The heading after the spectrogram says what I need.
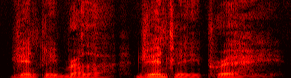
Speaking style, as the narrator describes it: with its all-obliterated tongue it murmured

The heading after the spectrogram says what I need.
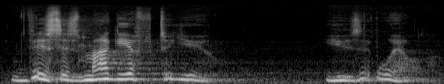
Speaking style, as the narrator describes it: in that still, small voice, he says

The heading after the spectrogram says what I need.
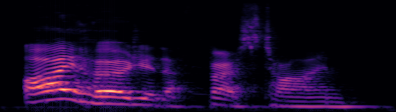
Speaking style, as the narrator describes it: snapped Gaunt

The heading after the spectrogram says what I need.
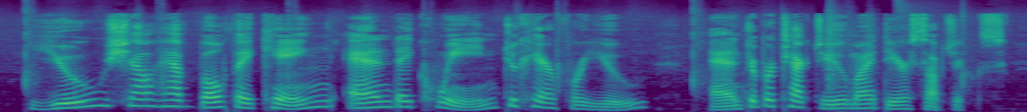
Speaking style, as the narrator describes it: she said in a sweet voice, while her face glowed with happiness

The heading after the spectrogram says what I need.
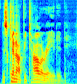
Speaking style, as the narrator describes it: he says coldly

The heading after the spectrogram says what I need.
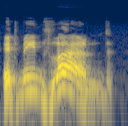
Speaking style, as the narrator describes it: shouted the sailors

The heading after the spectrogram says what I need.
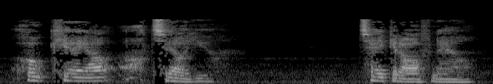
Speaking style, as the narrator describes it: In a croaky, weak voice, his wife replied

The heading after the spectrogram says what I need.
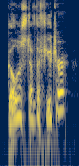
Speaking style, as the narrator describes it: cried Scrooge

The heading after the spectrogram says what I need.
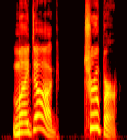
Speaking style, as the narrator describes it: yelled

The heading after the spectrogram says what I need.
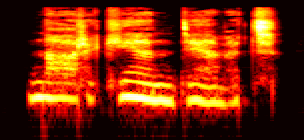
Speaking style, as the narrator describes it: she muttered under her breath

